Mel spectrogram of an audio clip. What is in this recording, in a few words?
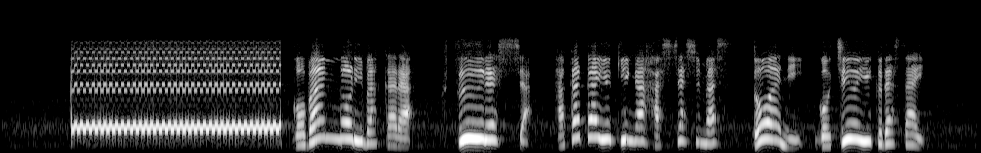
yoshizuka local hakata; 5番のりば発車放送（普通 博多行き）; 吉塚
